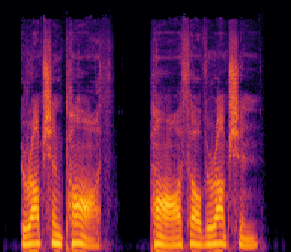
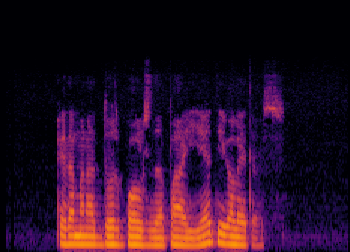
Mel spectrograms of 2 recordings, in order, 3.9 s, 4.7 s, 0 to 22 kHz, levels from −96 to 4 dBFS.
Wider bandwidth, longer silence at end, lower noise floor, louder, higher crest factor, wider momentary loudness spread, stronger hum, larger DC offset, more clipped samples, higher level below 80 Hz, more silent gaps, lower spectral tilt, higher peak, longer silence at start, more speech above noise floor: first, 13.5 kHz vs 5.6 kHz; second, 0.45 s vs 0.95 s; about the same, -72 dBFS vs -72 dBFS; first, -12 LUFS vs -23 LUFS; about the same, 14 dB vs 16 dB; second, 9 LU vs 16 LU; neither; neither; neither; first, -46 dBFS vs -62 dBFS; neither; second, -6 dB/octave vs -10 dB/octave; first, 0 dBFS vs -8 dBFS; second, 0.3 s vs 0.8 s; first, 60 dB vs 50 dB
